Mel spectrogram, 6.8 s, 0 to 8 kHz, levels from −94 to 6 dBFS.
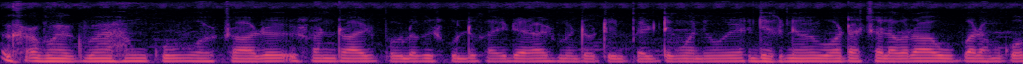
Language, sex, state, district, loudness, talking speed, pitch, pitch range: Hindi, male, Chhattisgarh, Balrampur, -36 LUFS, 230 wpm, 135 Hz, 130-135 Hz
